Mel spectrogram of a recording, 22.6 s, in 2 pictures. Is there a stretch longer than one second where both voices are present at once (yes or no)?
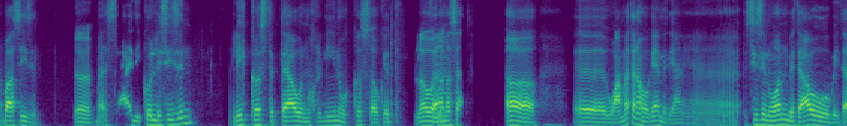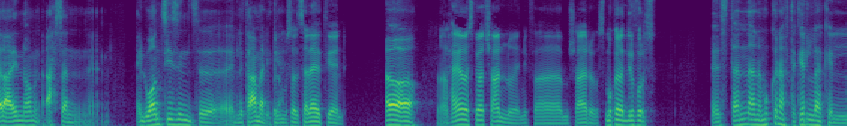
no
